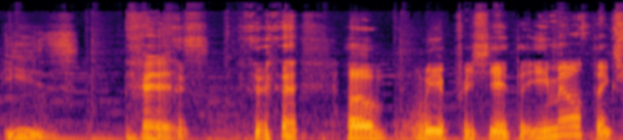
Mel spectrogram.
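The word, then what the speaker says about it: Gijs: And that is from Hes. Nice. Will you spell that for us non-Dutch speakers? At least that's how I was told to say it. It is pronounced, spelled G-I-J-S. Wow. And it said Hes.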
